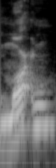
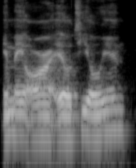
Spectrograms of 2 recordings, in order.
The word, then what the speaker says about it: Marlton: in Philly is it Martin New Jersey that's where they at Martin New Jersey I it's not Martin but Mart m a r l t o n hold on say that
